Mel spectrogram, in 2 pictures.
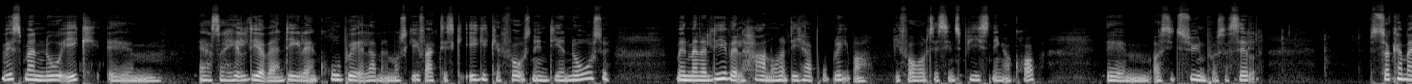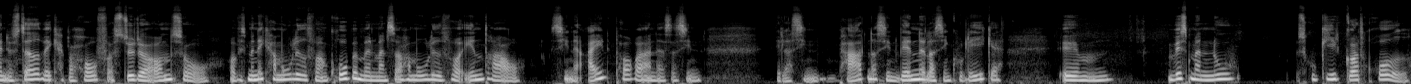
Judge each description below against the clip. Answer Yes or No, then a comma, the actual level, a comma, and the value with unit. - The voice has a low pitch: No, high, 200 Hz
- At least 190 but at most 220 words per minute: Yes, average, 210 wpm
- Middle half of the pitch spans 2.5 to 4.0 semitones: Yes, average, 3.3 semitones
